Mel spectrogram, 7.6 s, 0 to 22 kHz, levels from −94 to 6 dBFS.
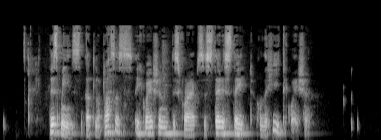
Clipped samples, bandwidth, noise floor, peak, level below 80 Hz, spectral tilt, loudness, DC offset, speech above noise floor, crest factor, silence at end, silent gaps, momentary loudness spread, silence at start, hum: under 0.1%; 11.5 kHz; -76 dBFS; -2 dBFS; -60 dBFS; -3 dB/octave; -19 LUFS; under 0.1%; 57 dB; 20 dB; 1.45 s; none; 16 LU; 0.45 s; none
